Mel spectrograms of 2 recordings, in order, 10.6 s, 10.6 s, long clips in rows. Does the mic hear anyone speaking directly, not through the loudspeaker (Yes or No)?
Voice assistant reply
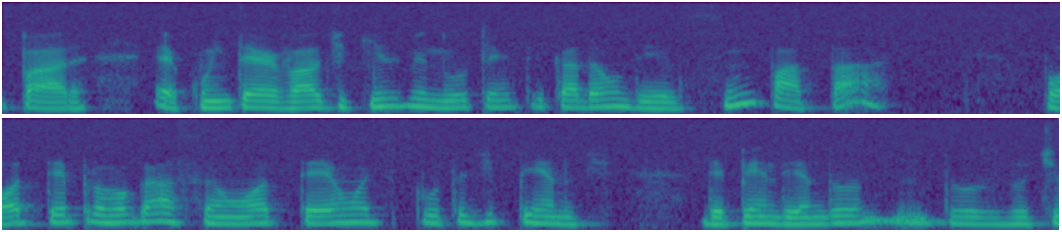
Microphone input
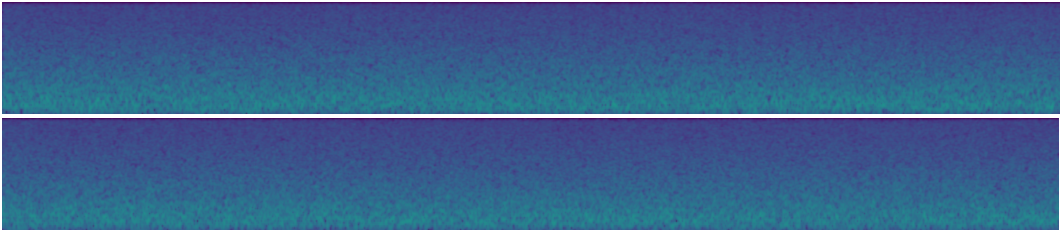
No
